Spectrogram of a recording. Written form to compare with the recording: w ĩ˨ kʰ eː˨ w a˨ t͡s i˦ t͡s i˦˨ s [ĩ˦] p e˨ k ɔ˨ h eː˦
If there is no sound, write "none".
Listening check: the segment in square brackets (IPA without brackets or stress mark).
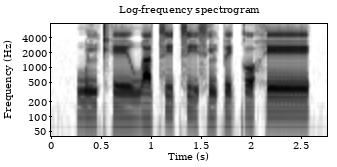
ĩ˨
